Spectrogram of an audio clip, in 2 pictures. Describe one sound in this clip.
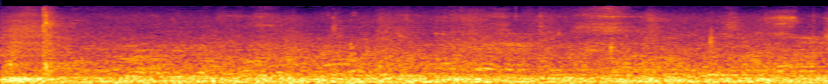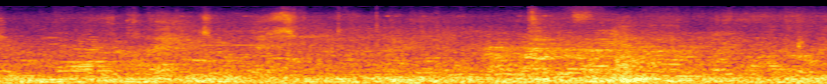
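A woman sobs and cries softly nearby.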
